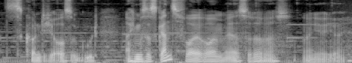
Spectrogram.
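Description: Gravelly, very animated man gaming. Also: a bass voice, normal speed, soft background music. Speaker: gaming video host. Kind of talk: casual let's play commentary.

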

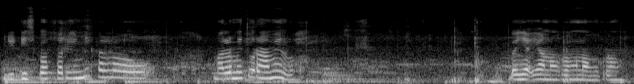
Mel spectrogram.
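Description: A woman's voice: high voice, a little slow, noisy background. A woman with an Indonesian accent giving a casual walking tour vlog outdoors by a seaside mall, chatting to her viewers as friends. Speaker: vlogger. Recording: loud background music.

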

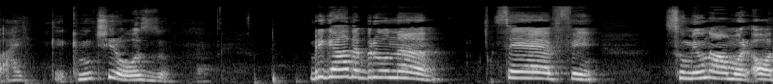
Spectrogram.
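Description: Brazilian woman in her 30s, bit high voice, chatty, thanks viewers one by one on a phone live. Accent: Brazilian Portuguese. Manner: chatty, thanks viewers by name, mixes in Spanish. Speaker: livestream host. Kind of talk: casual livestream chat.

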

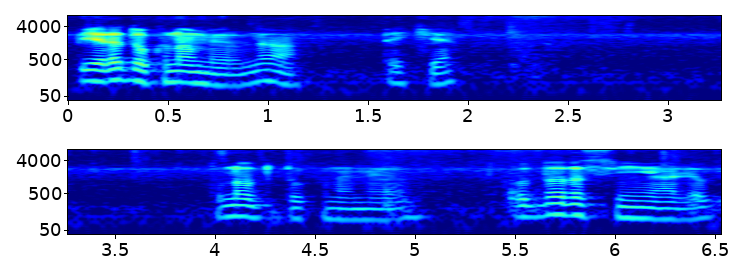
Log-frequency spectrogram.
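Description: A man's voice: mid-range voice, fairly bright tone, slight background noise. A man in his twenties from Turkey giving let's play commentary, jumpy and swearing a lot, with frightened outbursts. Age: 20s. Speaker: gaming channel host.

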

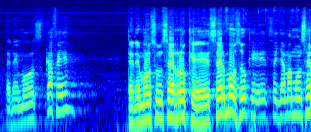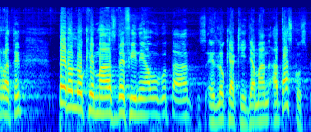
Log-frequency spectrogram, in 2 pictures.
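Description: With a voice on the high side and a little mellow, a middle-aged man with a Colombian Spanish accent presents a technical talk at a conference. He's hesitant, full of fillers and restarts, and the university lecture hall, audience present, adds reverb.

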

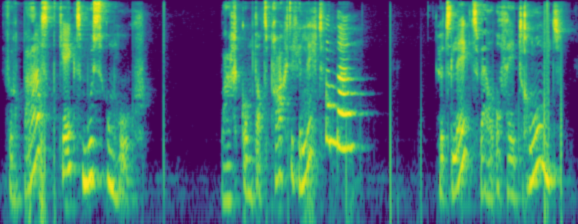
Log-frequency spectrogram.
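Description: A woman reading a children's picture book aloud with expressive, animated storytelling. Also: mid-range voice, slow pace, gravelly, long pauses, slight background noise.

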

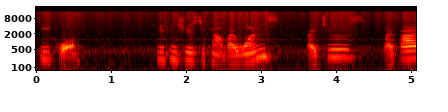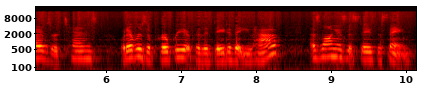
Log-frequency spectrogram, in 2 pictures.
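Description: A woman's voice: mid-range voice, mellow, rough recording. A woman teacher patiently explaining the parts of a graph, step by step, as she writes notes. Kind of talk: classroom lesson explaining graphs.

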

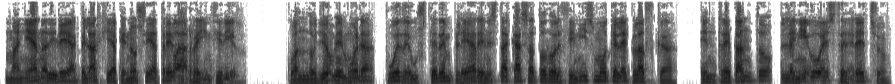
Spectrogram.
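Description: Nagging bossy wife from a storybook, man reading her, middle pitch, dry slightly muffled sound. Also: normal speed, no echo, natural voice. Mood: imperious. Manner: imperious and nagging. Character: fussy, commanding middle-aged wife. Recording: dry, slightly dull audiobook recording.

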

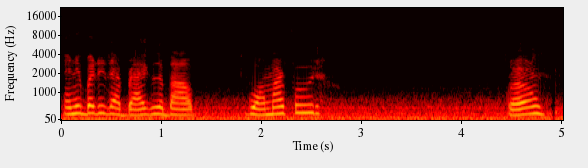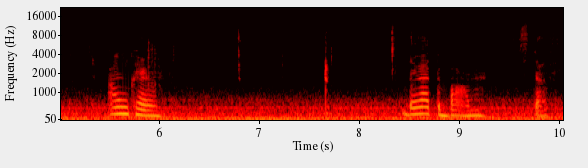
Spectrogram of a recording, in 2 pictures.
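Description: A young woman chatting to her viewers with her mouth full of food, speaking slowly and unhurried. Her talk is loose and chatty, and she keeps calling the listener "girl". Noticeable car noise hums behind her. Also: fairly high pitch, dark tone, dull audio. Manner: chatty, says "girl" often. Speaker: vlogger. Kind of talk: casual vlog chat to viewers.

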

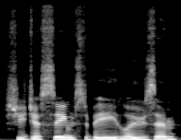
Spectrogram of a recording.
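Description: A middle-aged farm vlogger from Texas speaks in a Southern accent beside her chicken pen, casually filming herself with a handheld phone and filling her folksy talk with fillers. Her mid-range voice is slow, fairly even, a little mellow and clean, recorded dry.

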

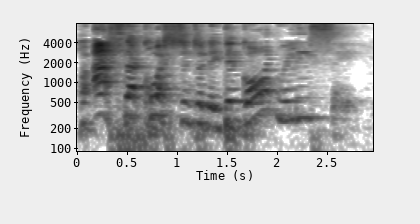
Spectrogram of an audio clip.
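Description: A woman associate pastor preaching a sermon, animated, with congregation call-and-response. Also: high voice, normal speed, faint music behind. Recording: echoey church sanctuary.

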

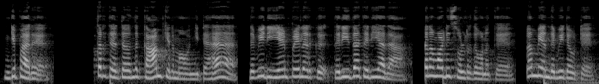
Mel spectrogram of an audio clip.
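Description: A woman's voice: extremely high pitch, expressive, very fast, a bit bright. A woman voicing a scheming, bossy young wife in a cartoon comedy, with a southern Tamil Nadu accent and a scornful, taunting manner. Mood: angry. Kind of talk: cartoon comedy sketch acting.

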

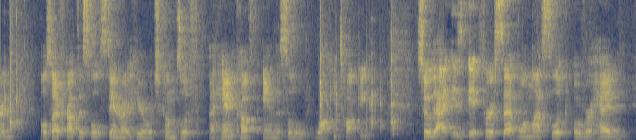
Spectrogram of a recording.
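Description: A man giving a casual, upbeat toy set review, rambling with lots of fillers and small restarts. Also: mid-range voice. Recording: roomy echo.

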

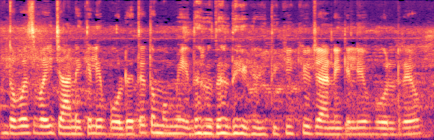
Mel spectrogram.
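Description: A woman's voice: on the low side, little pitch movement, quick pace. Chatty woman vlogging over background noise. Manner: chatty, rambling storytelling. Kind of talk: casual daily vlog narration. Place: home.

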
